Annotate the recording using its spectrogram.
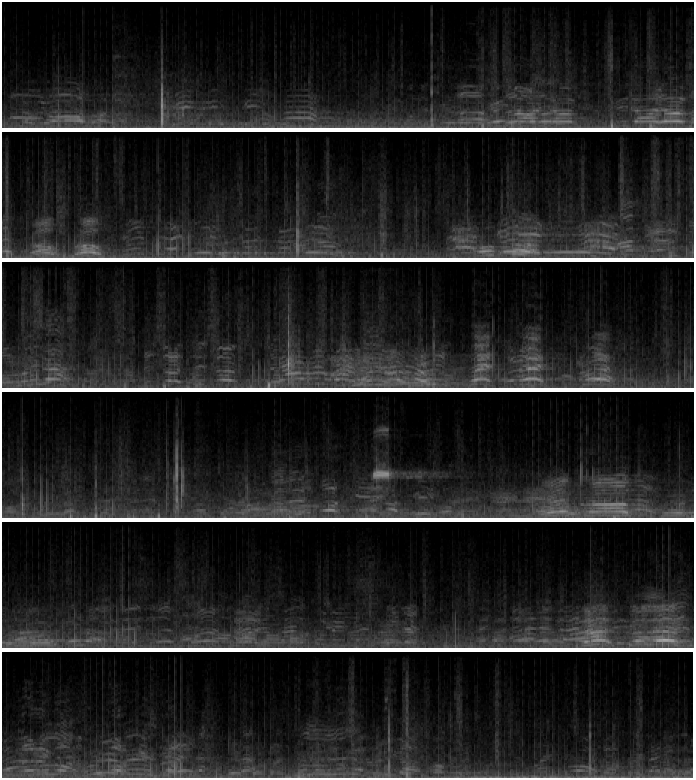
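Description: Young men shout calls to each other across an open outdoor pitch.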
